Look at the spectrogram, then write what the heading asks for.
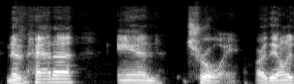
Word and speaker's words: Nevada: Anyway, so the only two jobs that are still open is Nevada, better say it correctly, Nevada and Troy are the only two jobs on the FBS level that are still open right now.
